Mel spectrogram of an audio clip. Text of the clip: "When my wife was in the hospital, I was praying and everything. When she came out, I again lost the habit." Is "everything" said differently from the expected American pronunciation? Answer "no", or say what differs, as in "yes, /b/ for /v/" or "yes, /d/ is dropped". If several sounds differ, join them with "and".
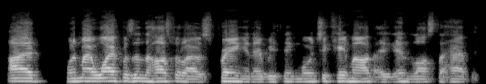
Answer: no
